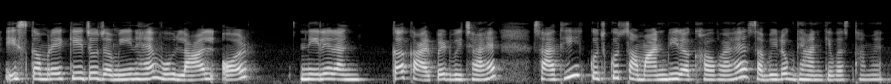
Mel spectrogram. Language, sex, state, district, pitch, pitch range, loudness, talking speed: Hindi, female, Uttar Pradesh, Lalitpur, 235 Hz, 225-260 Hz, -11 LUFS, 200 wpm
